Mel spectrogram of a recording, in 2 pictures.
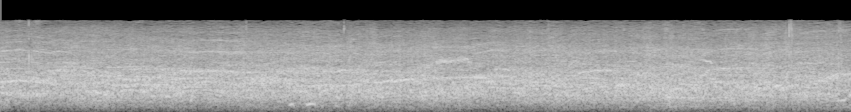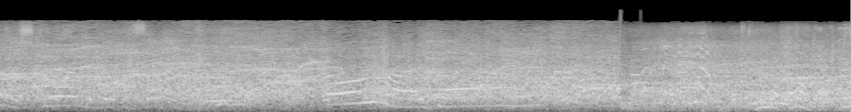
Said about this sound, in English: Crowds, masses, now they're packed outside of a retail store. They're pressing in.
